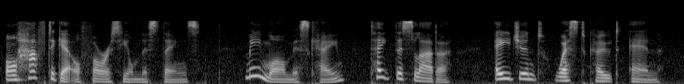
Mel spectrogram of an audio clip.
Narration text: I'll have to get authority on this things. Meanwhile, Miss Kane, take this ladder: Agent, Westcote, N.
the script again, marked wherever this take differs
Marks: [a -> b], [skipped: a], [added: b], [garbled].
I'll have to get authority on this things. Meanwhile, Miss Kane, take this ladder: Agent, Westcote, N.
